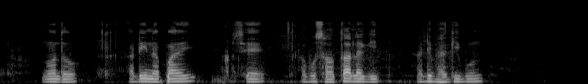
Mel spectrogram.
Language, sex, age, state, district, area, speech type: Santali, male, 18-30, West Bengal, Paschim Bardhaman, rural, spontaneous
